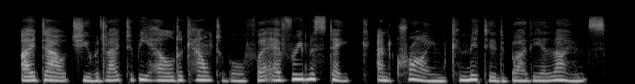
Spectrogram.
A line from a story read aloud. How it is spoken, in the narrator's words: Chandra said in a soothing tone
